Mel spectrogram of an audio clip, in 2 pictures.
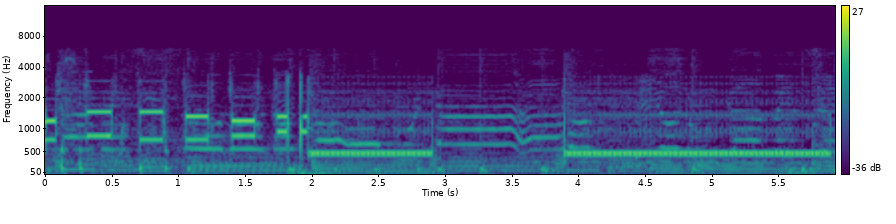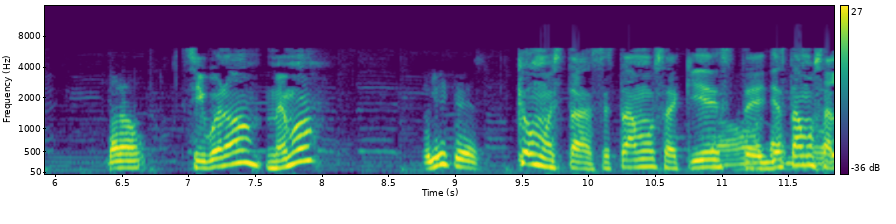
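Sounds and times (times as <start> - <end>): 
touch-tone keypad beeps dialing a number: 0.0 - 2.1
speech: 6.4 - 8.1, 8.7 - 11.8.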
